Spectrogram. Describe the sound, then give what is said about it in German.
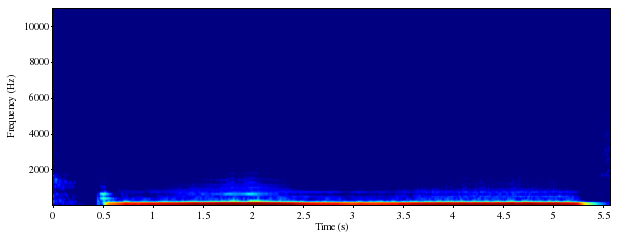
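A single low recorder note held steadily for about five seconds, fairly loud, its tone colour shifting subtly partway through as the player changes mouth shape to vowel colourings such as O, A or U, while the pitch stays constant. No one speaks. “Das hat man jetzt am Blockflöteninstrument etwas weniger”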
